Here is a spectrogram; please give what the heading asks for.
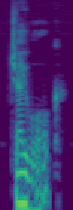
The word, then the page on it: jaywalk: Australian English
